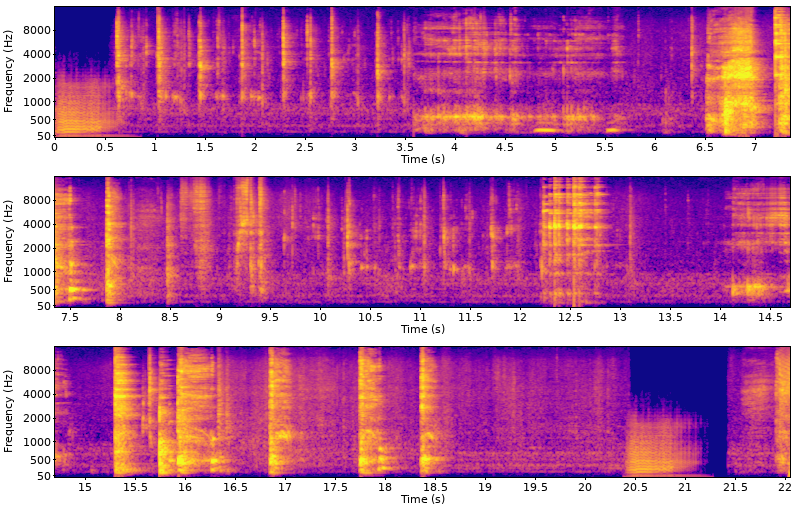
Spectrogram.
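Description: Cutlery clinking and scraping on a plate in irregular clicks, with several louder bursts of noise in between.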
